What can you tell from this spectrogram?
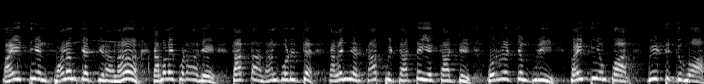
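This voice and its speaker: A man giving a political stage speech, repeating sarcastic rhythmic refrains that rise into shouts. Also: extremely high pitch, moderate pace, few pauses, highs cut off. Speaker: political party speaker.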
